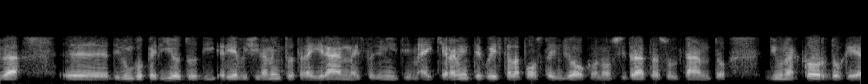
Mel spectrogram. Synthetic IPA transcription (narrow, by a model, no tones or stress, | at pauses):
va | d̪iluŋɡopeɾiːod̪od̪iriavːit͡ʃinament̪ot̪ɾaiɾanːest̪at̪juniːt̪ima̰ɛkːjaɾament̪ekwest̪alapɔst̪aind͡ʒɔːkononsit̪ɾat̪ːasolt̪ant̪od̪iunakːɔrd̪oke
